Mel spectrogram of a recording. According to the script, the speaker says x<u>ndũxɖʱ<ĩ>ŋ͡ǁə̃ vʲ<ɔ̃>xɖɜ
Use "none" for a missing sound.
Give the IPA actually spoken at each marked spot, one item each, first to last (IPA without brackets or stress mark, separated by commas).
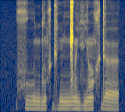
u, ĩ, ɔ̃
